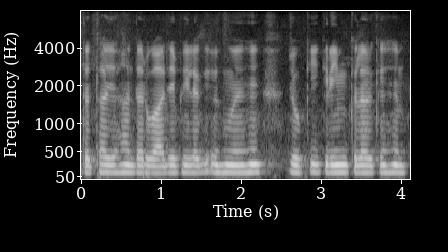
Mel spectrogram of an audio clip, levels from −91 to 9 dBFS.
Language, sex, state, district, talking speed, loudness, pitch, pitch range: Hindi, male, Uttar Pradesh, Lalitpur, 175 wpm, -16 LUFS, 130 Hz, 125-130 Hz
